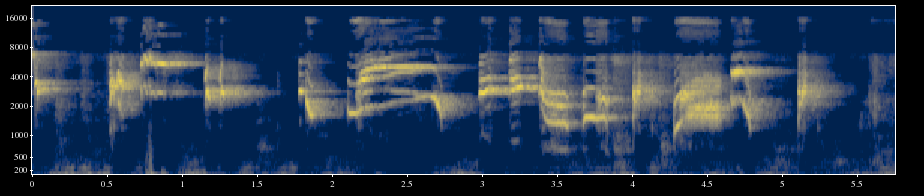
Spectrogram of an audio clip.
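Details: Orange-headed thrush bathing at night, singing a rolling ngeroll song: a fast, nearly unbroken string of varied whistles, slurred downward notes and chattering phrases.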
